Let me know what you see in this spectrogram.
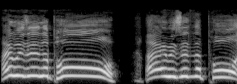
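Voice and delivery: screamed out very high-pitched, desperate and loud. Retelling a sitcom scene, imitating George Costanza screaming. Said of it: "screams a very famous Seinfeld line".

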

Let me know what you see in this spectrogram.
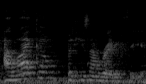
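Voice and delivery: normal talking voice

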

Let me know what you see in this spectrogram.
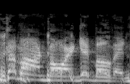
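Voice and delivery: put-on grizzled old coach voice, barking, rough and creaky. Imagining a trainer yelling at a marble athlete: grizzled old trainer voice. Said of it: "an old grizzled marble that comes out and, like, becomes this trainer".

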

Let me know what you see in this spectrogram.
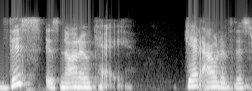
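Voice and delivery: mock-stern, very stern acted delivery. Speaker retells what she said to someone yelling at her, very sternly. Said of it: "And when I very sternly would say".

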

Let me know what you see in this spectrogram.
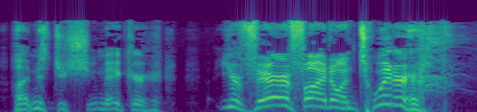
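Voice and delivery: acted jittery, starstruck, nervous, high teenage kid voice. Retelling a teenager at his son's volleyball game greeting him; imitating a nervous kid. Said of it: "He's all nervous".

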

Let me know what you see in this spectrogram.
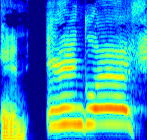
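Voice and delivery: shrill, very high-pitched, loud scream. Recapping a tense scene from the show: Sun screaming. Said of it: "Sun screams".

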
